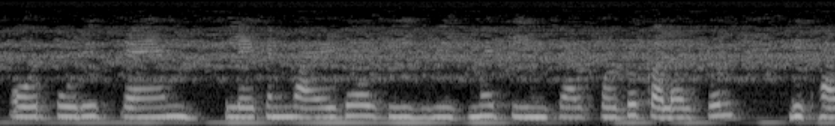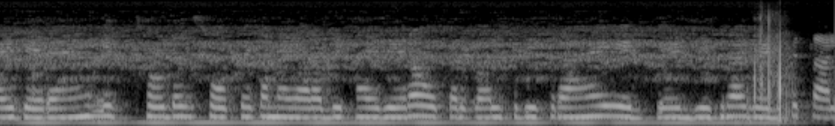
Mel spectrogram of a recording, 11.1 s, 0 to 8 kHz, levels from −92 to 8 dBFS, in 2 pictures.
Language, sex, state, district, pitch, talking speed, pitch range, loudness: Hindi, female, Maharashtra, Solapur, 230 Hz, 185 wpm, 225-235 Hz, -32 LUFS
